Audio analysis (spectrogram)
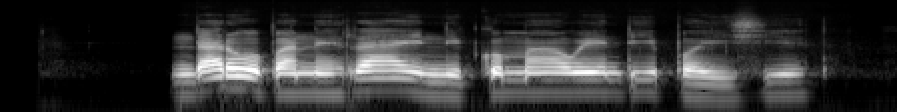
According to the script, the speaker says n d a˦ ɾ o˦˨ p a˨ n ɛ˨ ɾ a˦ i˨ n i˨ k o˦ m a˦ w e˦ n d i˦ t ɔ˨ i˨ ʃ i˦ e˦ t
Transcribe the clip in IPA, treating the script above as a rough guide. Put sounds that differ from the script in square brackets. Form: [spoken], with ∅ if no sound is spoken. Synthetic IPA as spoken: n d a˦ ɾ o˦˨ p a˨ n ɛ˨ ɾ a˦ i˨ n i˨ k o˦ m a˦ w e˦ n d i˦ [p] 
